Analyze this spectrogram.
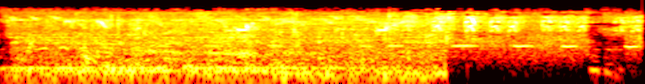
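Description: Wild birds chirping and calling over a steady low rumble and hiss, which cuts off suddenly about four and a half seconds in. After that, short low notes repeat about twice a second.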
